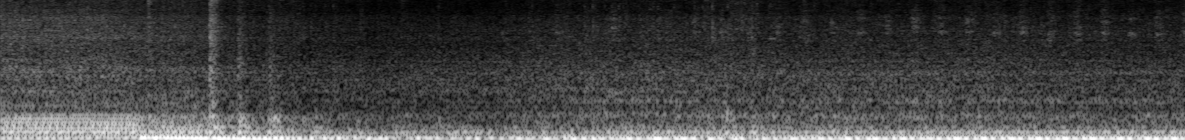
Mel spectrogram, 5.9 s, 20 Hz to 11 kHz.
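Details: Ford Mustang 1972 with an exhaust leak, driving home, phone mic on the dash: engine revs up then settles to a cruise, a loose chuffing pulse riding the low rumble.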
